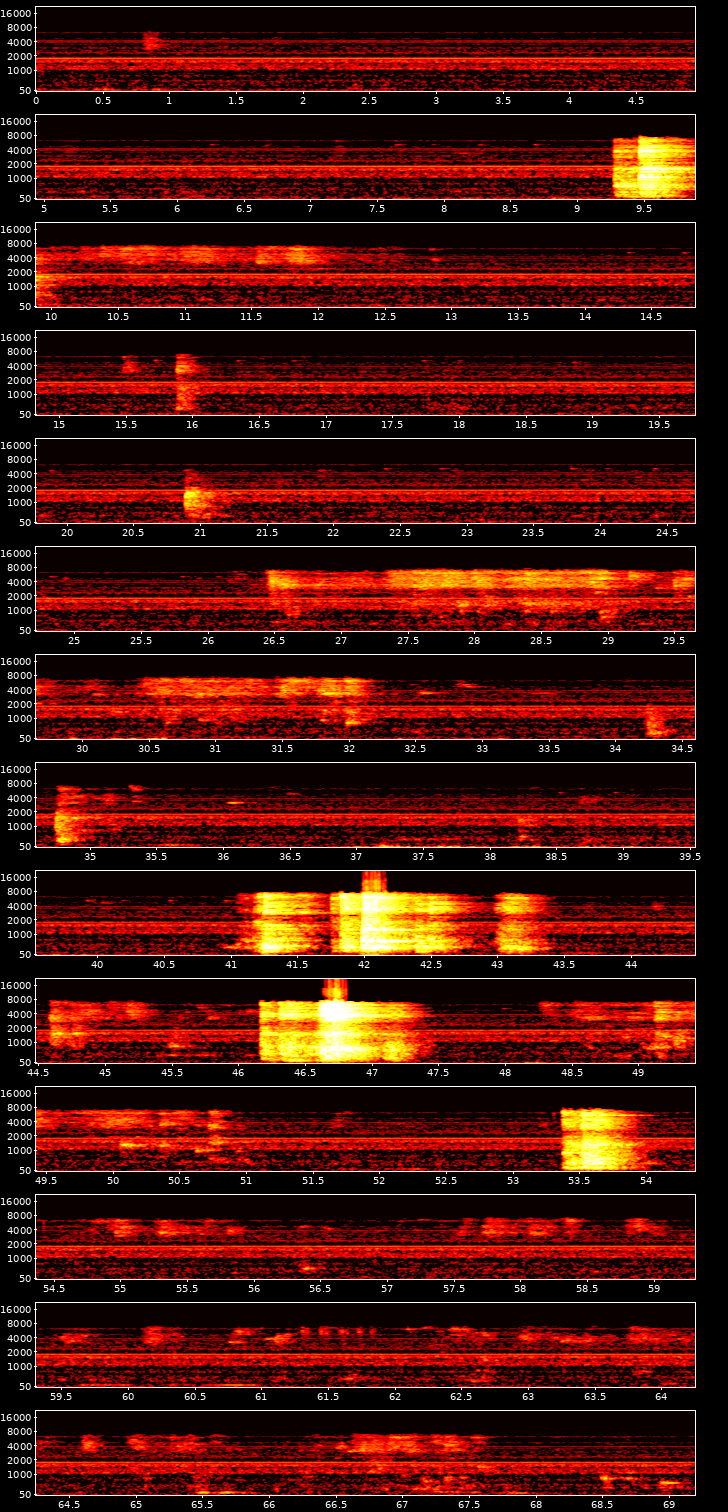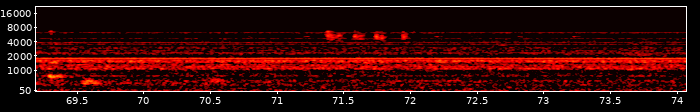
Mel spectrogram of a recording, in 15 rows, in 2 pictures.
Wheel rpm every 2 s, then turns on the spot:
0, 0, 0, 0, 0, 0, 0, 0, 0, 0, 0, 0, 0, 0, 0, 0, 0, 0, 0, 0, 0, 0, 0, 0, 0, 0, 0, 0, 0, 0, 0, 0, 0, 0, 0, 0, 0.
none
